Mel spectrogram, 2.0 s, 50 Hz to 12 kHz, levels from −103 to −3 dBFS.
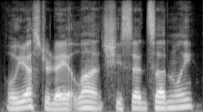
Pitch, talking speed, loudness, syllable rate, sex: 135 Hz, 205 wpm, -16 LUFS, 5.9 syllables/s, male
